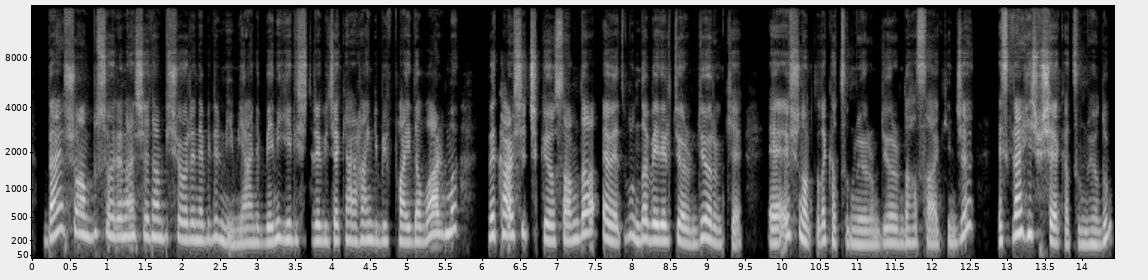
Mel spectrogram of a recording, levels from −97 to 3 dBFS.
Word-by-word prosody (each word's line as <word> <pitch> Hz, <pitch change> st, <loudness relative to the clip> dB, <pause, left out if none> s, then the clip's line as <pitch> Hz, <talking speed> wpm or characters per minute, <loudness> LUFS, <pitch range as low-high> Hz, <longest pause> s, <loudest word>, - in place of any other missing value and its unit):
"Ben 235 Hz, -, +4 dB
şu 310 Hz, -3 st, -1 dB
an 260 Hz, -3 st, +2 dB
bu 280 Hz, -, -3 dB
söylenen 245 Hz, -2 st, +1 dB
şeyden 240 Hz, -2 st, 0 dB
bir 235 Hz, -, -10 dB
şey 230 Hz, -1 st, -2 dB
öğrenebilir 210 Hz, +1 st, -1 dB
miyim?" 180 Hz, -5 st, -2 dB
Yani, 175 Hz, +1 st, -3 dB
beni 185 Hz, +5 st, +1 dB
geliştirebilecek 200 Hz, -1 st, -2 dB
herhangi 200 Hz, 0 st, -1 dB
bir 195 Hz, -, -2 dB
fayda 190 Hz, -1 st, -1 dB
var 245 Hz, +5 st, +5 dB
mı 290 Hz, +5 st, +1 dB, 0.4 s
ve 255 Hz, +1 st, +4 dB
karşı 270 Hz, +1 st, +2 dB
çıkıyorsam 200 Hz, -3 st, 0 dB
da 280 Hz, +2 st, +3 dB
evet, 195 Hz, -5 st, +2 dB
bunu 230 Hz, -4 st, -3 dB
da 220 Hz, -2 st, +1 dB
belirtiyorum, 195 Hz, -5 st, +2 dB
diyorum 210 Hz, -8 st, +1 dB
ki, 160 Hz, -, -6 dB, 0.3 s
eee, 170 Hz, +6 st, +3 dB
"Şu 255 Hz, -, -1 dB
noktada 200 Hz, +1 st, 0 dB
katılmıyorum." 160 Hz, -3 st, -3 dB
diyorum 170 Hz, -1 st, -1 dB
daha 175 Hz, +1 st, -3 dB
sakince, 170 Hz, -, -3 dB, 0.3 s
eskiden 255 Hz, +9 st, +4 dB
hiçbir 275 Hz, 0 st, +1 dB
şeye 180 Hz, -5 st, +5 dB
katılmıyordum, 160 Hz, +4 st, -4 dB
200 Hz, 160 wpm, -21 LUFS, 180-240 Hz, 0.4 s, var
